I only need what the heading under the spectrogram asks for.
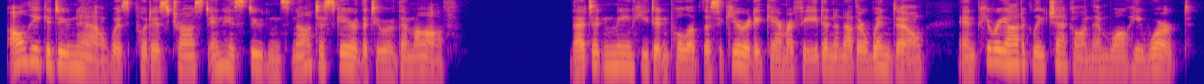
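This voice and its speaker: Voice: mid-range voice, mellow. A narrator reading scripted fiction as an audiobook-style story. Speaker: podfic narrator.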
